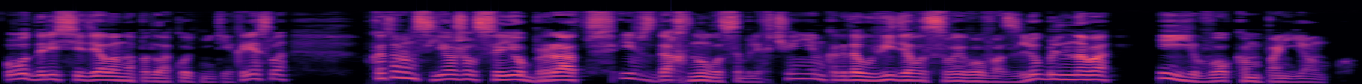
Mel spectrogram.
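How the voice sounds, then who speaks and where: A man narrating an audiobook at a middling pitch in an even, steady storytelling manner. The sound is dry and close, with no room around the voice. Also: fairly quick, no room sound. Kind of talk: scripted narration.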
